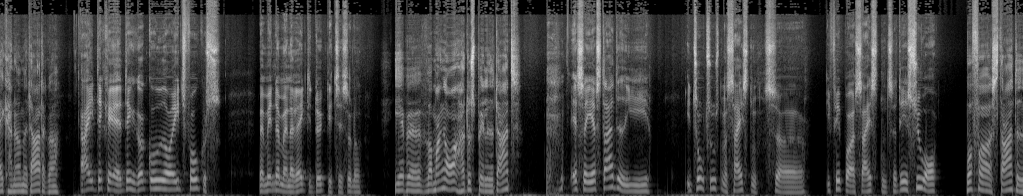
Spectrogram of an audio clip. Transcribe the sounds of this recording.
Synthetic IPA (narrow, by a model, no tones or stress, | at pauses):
e̝ɡ̥əhɑnɔ̽ːmed̥ɑ̰̈ːd̥ɑɡ̥ɶɐ̰nɑ̈ɪ̰d̥e̝kʰæd̥e̝kʰæɡ̥ɒ̽d̥̚ɡ̥ɔ̰uðˠɒʊ̰ɐe̝ːnsfo̝ːkʰusmenmend̥ʁɐmænæɐʁɛɡ̥̚d̥id̥øɡ̥̚d̥it͡sʰe̝sɒnnɔ̽ːðˠ | jeb̥ʋɒmɑ̈ŋəɒ̰ːɦɑ̈d̥usb̥e̝lð̞̩ˠd̥ɑ̈ːd̥ | ælsɐjɑ̈ɪsd̥ɑ̈ːd̥əð̞̩ˠi | it͡sʰo̝̰ːt͡sʰṵːsn̩ɒ̽sɑ̈ɪsd̥n̩sɒ | ife̝b̥ʁuɑ̈sɑ̈ɪsd̥n̩sɒ̽d̥e̝æɐsyʊ̰ɒ̰ː | ʋɒfɒ̽sd̥ɑ̈ːd̥əð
